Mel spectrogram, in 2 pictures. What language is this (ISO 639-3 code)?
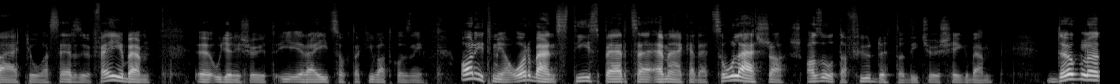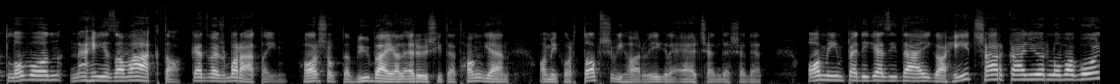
hun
